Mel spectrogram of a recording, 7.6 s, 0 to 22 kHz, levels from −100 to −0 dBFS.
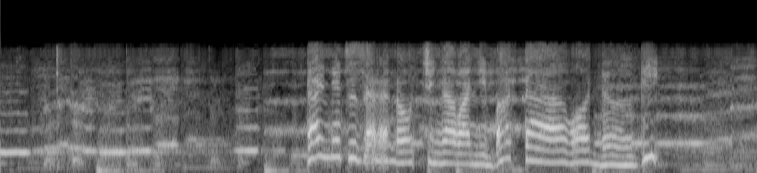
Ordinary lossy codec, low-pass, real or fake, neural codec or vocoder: Opus, 16 kbps; 7.2 kHz; fake; codec, 24 kHz, 6 kbps, HILCodec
